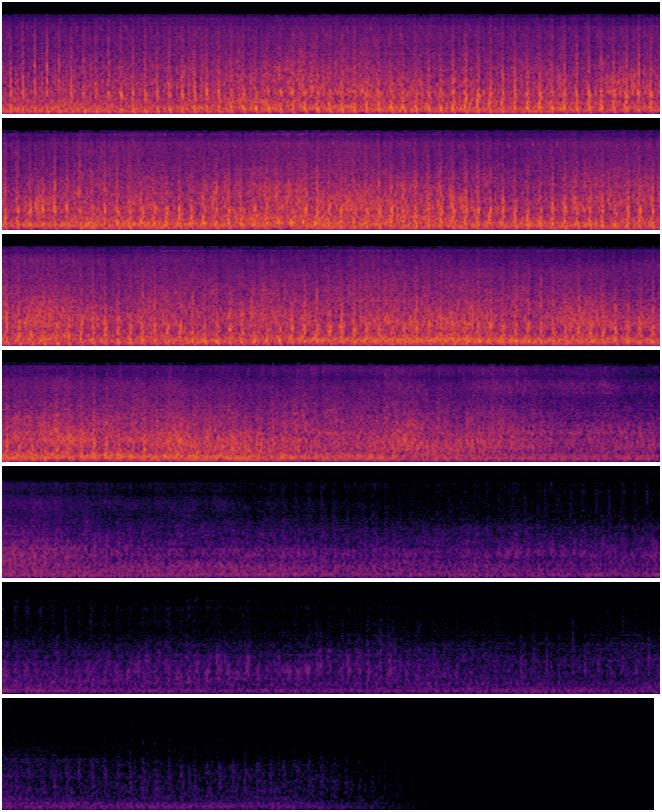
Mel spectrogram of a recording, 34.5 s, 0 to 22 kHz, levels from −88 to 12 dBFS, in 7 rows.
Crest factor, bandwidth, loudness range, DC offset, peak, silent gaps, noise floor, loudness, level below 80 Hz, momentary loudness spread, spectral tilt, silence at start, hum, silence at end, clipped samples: 20 dB; 14 kHz; 13 LU; under 0.1%; -6 dBFS; none; -80 dBFS; -23 LUFS; -52 dBFS; 10 LU; -5.5 dB/octave; 0 s; none; 12.5 s; under 0.1%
